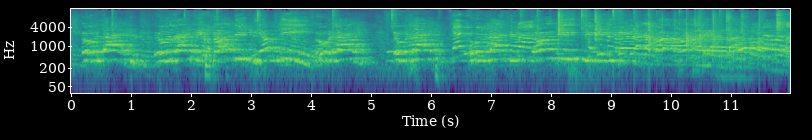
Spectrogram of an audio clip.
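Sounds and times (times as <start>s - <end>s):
children and woman singing: 0.0s - 11.9s
hand claps: 7.5s - 11.9s.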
